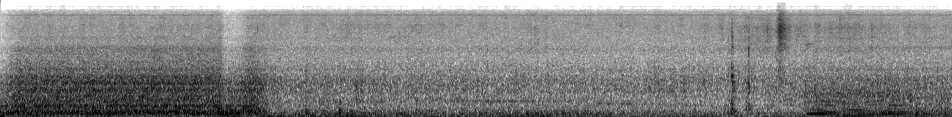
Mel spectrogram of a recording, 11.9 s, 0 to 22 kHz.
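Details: Lada Vesta Cross with AMT 2.0 robotised gearbox, full load, driving rough road, rail crossings and bridge joints, head-mounted camera; after replacing the front shock struts, stabilizer and engine mount the suspension knock is gone, only even rumble and soft thumps.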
